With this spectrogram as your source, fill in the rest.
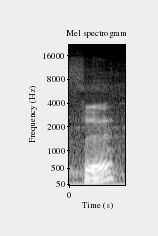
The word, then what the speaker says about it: phở: It's not "foe"—it's actually pronounced "fur."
